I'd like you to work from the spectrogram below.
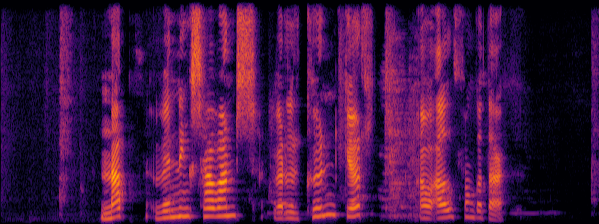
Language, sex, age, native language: Icelandic, female, 30-39, Icelandic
